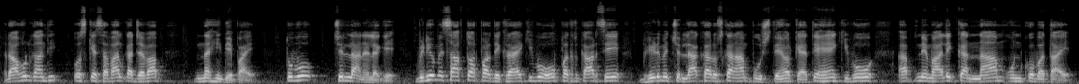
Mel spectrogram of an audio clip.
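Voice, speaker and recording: A man reading scripted news reports as a voice-over, in a brisk and emphatic bulletin style. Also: on the high side. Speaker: news reader.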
